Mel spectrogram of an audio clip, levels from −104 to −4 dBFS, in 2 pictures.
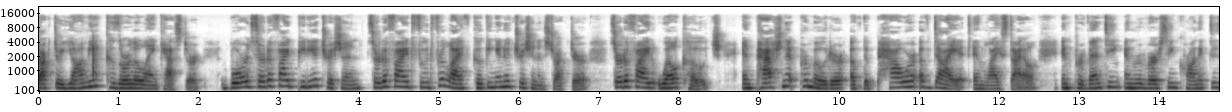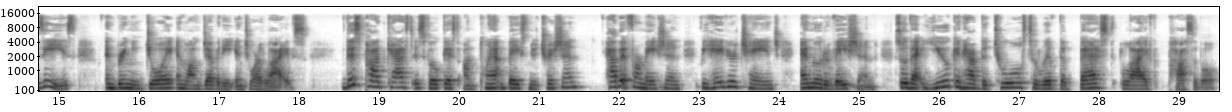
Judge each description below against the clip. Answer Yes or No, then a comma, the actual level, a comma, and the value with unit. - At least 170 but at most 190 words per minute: No, average, 140 wpm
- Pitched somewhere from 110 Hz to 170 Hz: No, high, 200 Hz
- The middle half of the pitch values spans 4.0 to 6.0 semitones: Yes, average, 4.5 semitones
